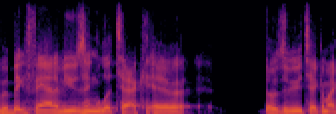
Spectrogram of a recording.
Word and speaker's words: LaTeX: is la te x looks like latex but pronounced leh Tech okay maybe people have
